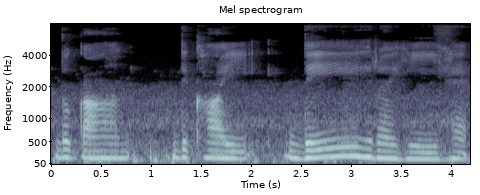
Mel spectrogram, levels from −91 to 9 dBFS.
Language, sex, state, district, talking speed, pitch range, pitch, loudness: Hindi, female, Madhya Pradesh, Umaria, 70 wpm, 135-165 Hz, 150 Hz, -17 LUFS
